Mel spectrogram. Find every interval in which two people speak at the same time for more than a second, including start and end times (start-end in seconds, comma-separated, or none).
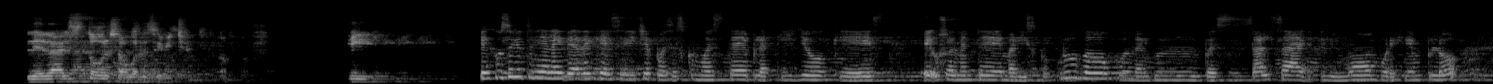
none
